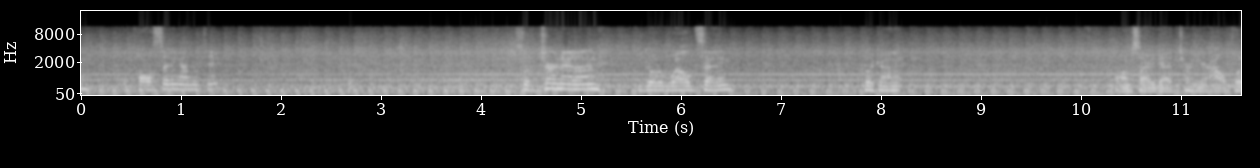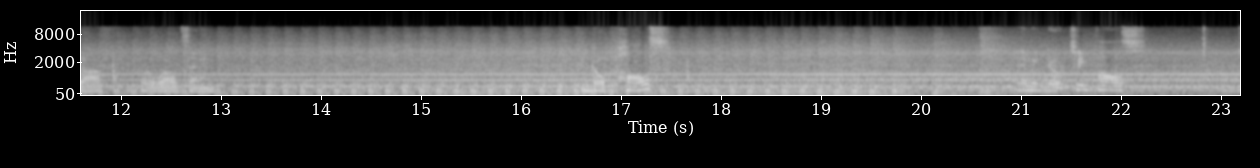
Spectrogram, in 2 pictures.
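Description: A man talks calmly nearby, explaining.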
